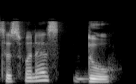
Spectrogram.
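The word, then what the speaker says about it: du: And how do you pronounce this one as do, right? So the without E with U will be do.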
